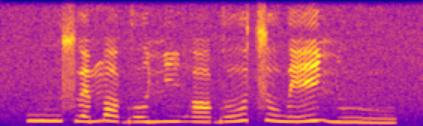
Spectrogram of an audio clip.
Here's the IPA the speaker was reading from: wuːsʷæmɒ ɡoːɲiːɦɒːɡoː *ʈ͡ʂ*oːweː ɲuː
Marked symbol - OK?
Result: no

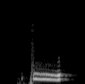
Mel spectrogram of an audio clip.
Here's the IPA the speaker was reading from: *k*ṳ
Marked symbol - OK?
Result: yes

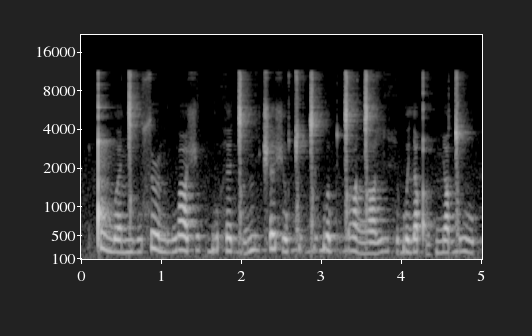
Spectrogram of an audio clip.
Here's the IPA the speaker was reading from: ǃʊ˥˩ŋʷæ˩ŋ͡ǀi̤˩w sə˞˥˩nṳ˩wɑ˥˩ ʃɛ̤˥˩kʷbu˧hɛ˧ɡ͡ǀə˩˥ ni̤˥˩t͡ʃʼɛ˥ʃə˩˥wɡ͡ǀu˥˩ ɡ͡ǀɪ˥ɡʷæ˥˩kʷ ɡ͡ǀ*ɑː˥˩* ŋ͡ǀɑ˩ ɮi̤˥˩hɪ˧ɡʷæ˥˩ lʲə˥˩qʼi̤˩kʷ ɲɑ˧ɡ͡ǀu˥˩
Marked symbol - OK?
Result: no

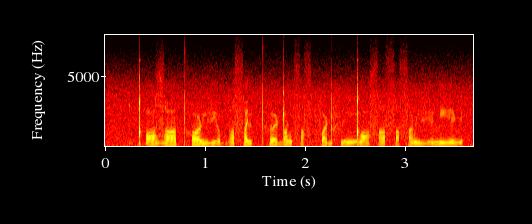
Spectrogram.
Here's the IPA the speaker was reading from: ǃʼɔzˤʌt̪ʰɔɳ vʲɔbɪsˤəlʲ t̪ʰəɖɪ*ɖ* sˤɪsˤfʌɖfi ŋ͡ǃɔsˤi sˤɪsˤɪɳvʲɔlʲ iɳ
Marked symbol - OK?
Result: no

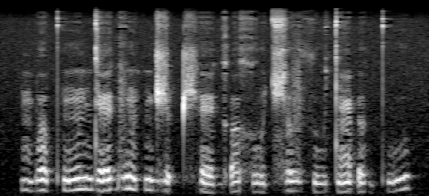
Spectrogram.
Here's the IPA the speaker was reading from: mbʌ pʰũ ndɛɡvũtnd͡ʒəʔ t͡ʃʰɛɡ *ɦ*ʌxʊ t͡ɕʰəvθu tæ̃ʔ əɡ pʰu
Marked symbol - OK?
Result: no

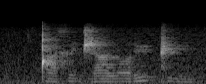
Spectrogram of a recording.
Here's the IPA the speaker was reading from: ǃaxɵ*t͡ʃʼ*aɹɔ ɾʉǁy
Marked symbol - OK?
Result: no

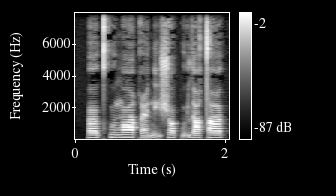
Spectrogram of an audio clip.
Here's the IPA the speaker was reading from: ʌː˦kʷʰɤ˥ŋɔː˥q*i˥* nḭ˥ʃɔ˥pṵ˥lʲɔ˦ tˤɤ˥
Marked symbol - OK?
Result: no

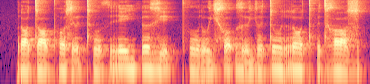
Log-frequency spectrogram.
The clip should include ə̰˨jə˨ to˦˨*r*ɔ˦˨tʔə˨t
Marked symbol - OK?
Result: yes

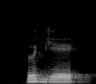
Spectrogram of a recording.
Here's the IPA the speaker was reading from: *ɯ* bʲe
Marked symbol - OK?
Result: yes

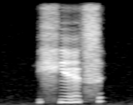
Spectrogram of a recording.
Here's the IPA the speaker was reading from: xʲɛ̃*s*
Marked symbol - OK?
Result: yes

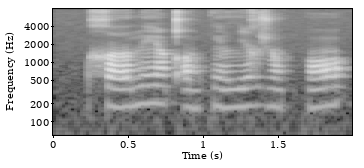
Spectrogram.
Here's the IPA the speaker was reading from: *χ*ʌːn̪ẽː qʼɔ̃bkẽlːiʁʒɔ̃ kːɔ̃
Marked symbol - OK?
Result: yes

